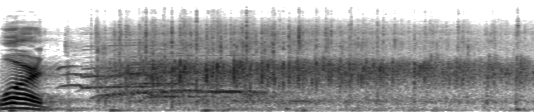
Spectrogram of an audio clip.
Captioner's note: all applauding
